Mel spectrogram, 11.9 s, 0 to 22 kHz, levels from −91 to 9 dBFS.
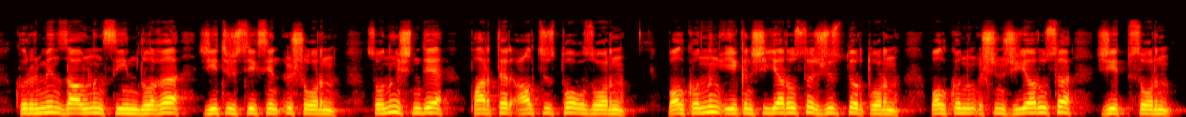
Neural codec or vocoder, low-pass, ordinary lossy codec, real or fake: none; none; none; real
